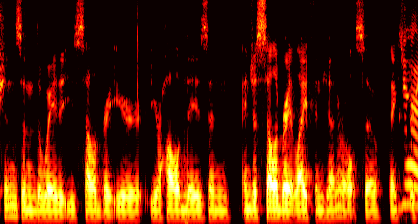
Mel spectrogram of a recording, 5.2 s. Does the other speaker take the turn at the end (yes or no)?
yes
